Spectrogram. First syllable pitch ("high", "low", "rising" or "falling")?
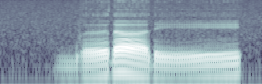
rising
